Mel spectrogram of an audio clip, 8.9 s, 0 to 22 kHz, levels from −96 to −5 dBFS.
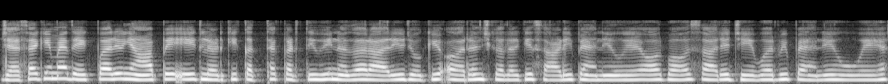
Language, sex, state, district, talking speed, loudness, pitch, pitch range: Hindi, female, Chhattisgarh, Korba, 235 wpm, -13 LUFS, 230 Hz, 220-240 Hz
